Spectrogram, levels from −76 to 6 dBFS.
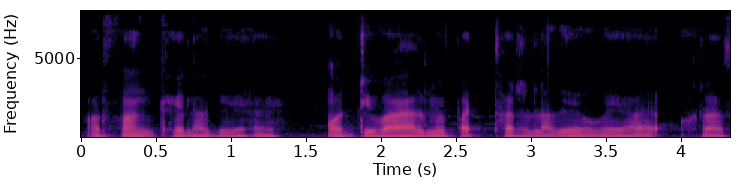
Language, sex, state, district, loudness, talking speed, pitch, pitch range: Hindi, male, Uttar Pradesh, Etah, -35 LUFS, 180 wpm, 105 Hz, 100-105 Hz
